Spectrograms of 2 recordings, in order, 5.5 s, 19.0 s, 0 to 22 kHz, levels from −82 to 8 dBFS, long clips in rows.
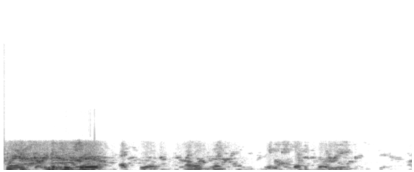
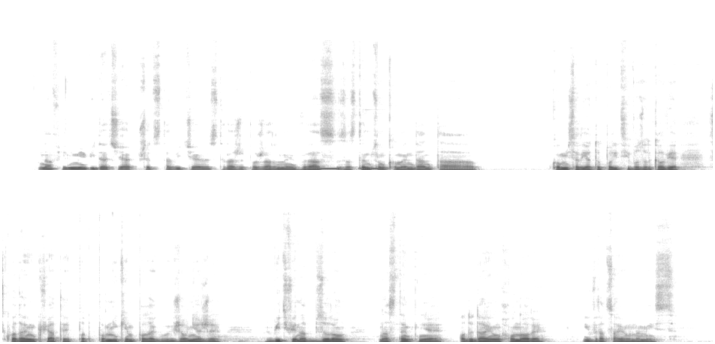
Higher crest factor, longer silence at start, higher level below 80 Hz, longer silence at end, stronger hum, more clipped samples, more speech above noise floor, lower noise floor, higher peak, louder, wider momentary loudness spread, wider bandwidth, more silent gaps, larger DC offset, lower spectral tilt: about the same, 18 dB vs 18 dB; second, 0 s vs 0.5 s; about the same, -54 dBFS vs -54 dBFS; first, 0.8 s vs 0.55 s; neither; neither; second, 43 dB vs 47 dB; second, -59 dBFS vs -78 dBFS; first, -2 dBFS vs -14 dBFS; first, -19 LUFS vs -32 LUFS; first, 22 LU vs 10 LU; second, 4.1 kHz vs 12.5 kHz; neither; neither; first, -10 dB/octave vs -8.5 dB/octave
